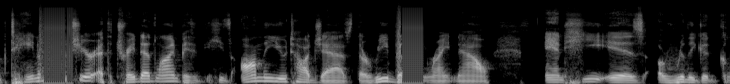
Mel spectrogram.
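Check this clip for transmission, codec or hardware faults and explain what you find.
Two dropouts from an intermittent contact, at 0.39 to 0.77 s and 3.96 to 4.23 s. A loose cable or plug opens briefly, about 290 ms then 210 ms, so the speech cuts out with crackle at each edge and faint hiss between.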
